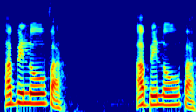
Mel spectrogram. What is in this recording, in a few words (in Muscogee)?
"vpelofv", muscogee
